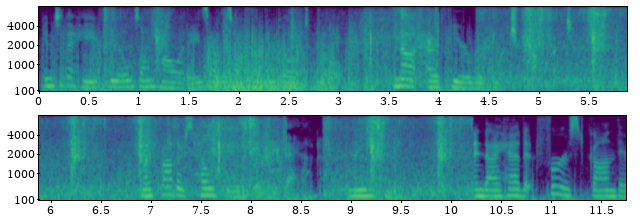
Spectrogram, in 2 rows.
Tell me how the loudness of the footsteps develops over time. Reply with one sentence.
The volume of the footsteps goes up.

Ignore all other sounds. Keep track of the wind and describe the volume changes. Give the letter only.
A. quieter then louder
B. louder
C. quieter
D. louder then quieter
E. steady
C.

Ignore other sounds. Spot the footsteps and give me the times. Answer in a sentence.
You can hear the footsteps from 0.6 to 10.2 s.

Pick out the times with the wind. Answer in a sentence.
The wind can be heard from 0.0 to 11.7 s.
